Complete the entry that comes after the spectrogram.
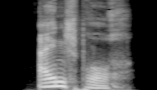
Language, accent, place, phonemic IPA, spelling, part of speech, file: German, Germany, Berlin, /ˈaɪ̯nʃpʁʊx/, Einspruch, noun / interjection, De-Einspruch.ogg
- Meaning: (noun) objection, protest, appeal; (interjection) objection! (kind of protest in the court procedures of some countries)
